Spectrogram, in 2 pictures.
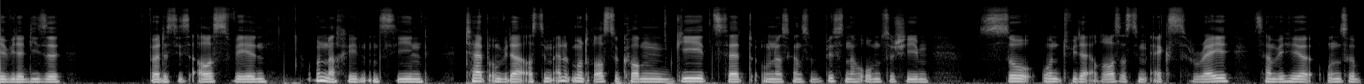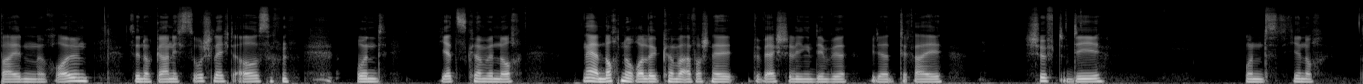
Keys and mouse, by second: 0.0 click, 0.8 click, 3.0-4.2 drag, 4.7 Tab, 6.7 g, 7.1 z, 8.2 click, 10.8-11.3 middle drag, 11.9-14.2 middle drag, 15.7-16.1 middle drag, 17.4-17.7 middle drag, 18.5 shift+middle drag, 22.7 KP_3, 24.3 shift+d.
